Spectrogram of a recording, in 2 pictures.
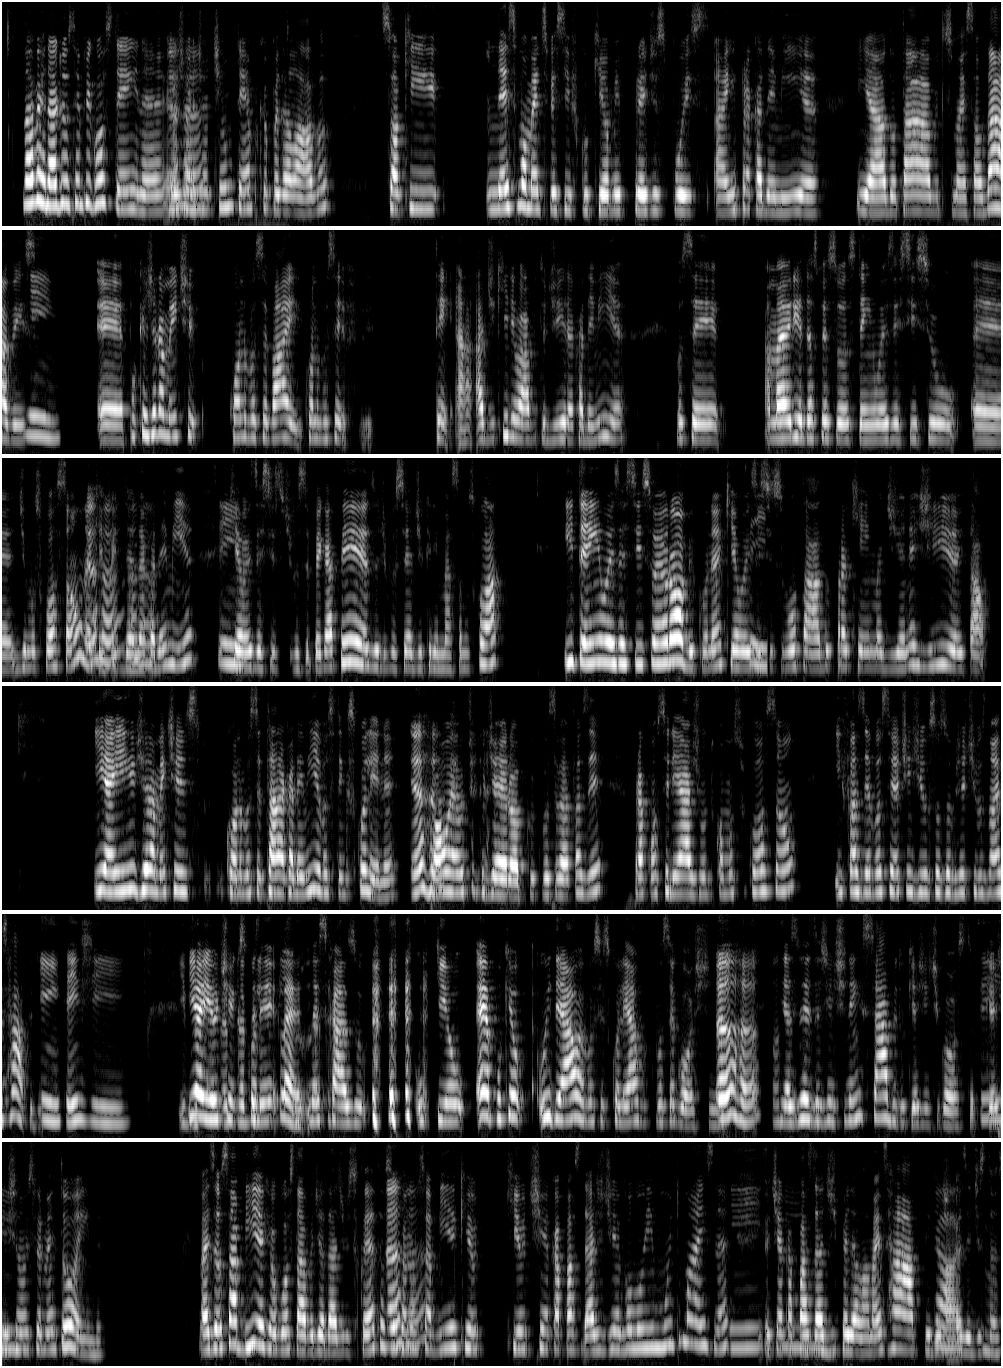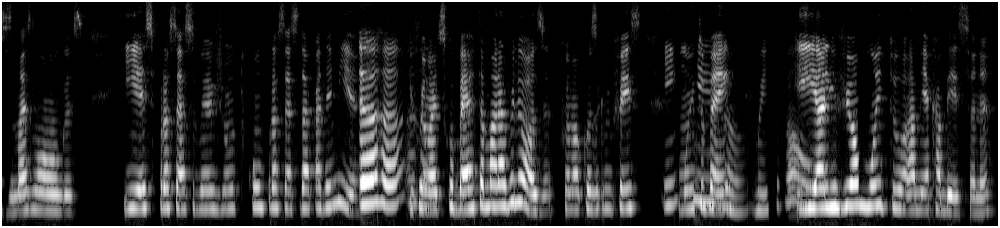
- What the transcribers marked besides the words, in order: tapping; laugh; laugh
- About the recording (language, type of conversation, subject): Portuguese, podcast, O que você faz para cuidar da sua saúde mental?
